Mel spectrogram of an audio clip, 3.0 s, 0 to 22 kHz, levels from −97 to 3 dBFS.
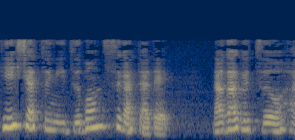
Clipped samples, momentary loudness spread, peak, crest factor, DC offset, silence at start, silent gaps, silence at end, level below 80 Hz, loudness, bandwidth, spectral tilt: under 0.1%; 8 LU; -14 dBFS; 16 dB; under 0.1%; 0 s; none; 0 s; -82 dBFS; -31 LUFS; 8 kHz; -3 dB/octave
